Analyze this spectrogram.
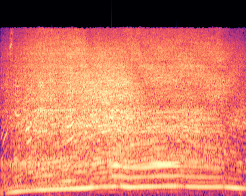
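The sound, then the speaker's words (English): A Toyota car engine revs hard and loud as the driver tries to get the car out of a ditch, its pitch climbing steeply and then holding at a high, strained whine for several seconds, with no one speaking. “Then the administrator took the wheel, and in a display of bravado or unfamiliarity with a clutch, he revved the engine furiously.”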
